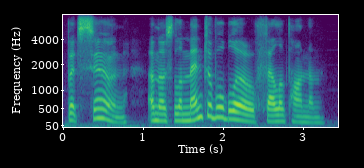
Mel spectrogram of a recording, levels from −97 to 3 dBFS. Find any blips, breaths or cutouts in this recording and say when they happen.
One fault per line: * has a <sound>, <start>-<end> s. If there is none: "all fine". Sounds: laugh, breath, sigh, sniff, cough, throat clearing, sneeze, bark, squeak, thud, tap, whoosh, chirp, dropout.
all fine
